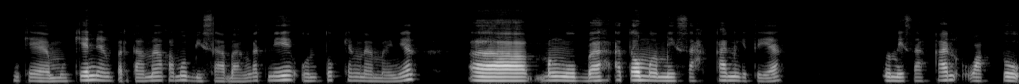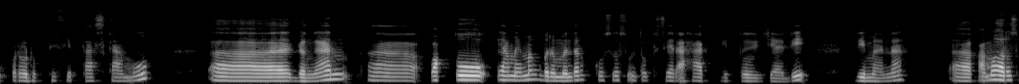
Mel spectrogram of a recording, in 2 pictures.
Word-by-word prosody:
Oke, 170 Hz, -1 st, -13 dB, 0.2 s
mungkin 155 Hz, +6 st, -2 dB
yang 185 Hz, -2 st, -4 dB
pertama, 175 Hz, +2 st, -7 dB
kamu 185 Hz, +1 st, -7 dB
bisa 155 Hz, -1 st, -10 dB
banget 160 Hz, +6 st, -11 dB
nih, 195 Hz, +3 st, -1 dB
untuk 165 Hz, +4 st, -12 dB
yang 180 Hz, -1 st, -10 dB
namanya, 155 Hz, +7 st, -6 dB, 0.5 s
eee, 175 Hz, -1 st, +10 dB, 0.2 s
mengubah 180 Hz, 0 st, 0 dB
atau 195 Hz, -1 st, +4 dB
memisahkan 175 Hz, 0 st, -3 dB
gitu 160 Hz, -2 st, -14 dB
ya. 165 Hz, -, -3 dB, 1.1 s
Memisahkan 170 Hz, +3 st, -4 dB
waktu 170 Hz, +1 st, -6 dB, 0.2 s
produktivitas 170 Hz, 0 st, -11 dB
kamu, 175 Hz, +11 st, -6 dB, 0.6 s
eee, 170 Hz, -2 st, +4 dB
dengan, 195 Hz, +10 st, +1 dB, 0.2 s
eee, 180 Hz, -2 st, -5 dB
waktu 195 Hz, +1 st, +3 dB, 0.3 s
yang 200 Hz, -1 st, 0 dB
memang 215 Hz, +4 st, -3 dB
benar-benar 190 Hz, +1 st, -1 dB
khusus 195 Hz, 0 st, -14 dB
untuk 180 Hz, -1 st, -15 dB
istirahat, 175 Hz, -2 st, -8 dB, 0.2 s
gitu. 155 Hz, -1 st, -12 dB
Jadi, 145 Hz, +8 st, -7 dB, 0.4 s
di 170 Hz, -2 st, -4 dB
mana, 160 Hz, +4 st, -8 dB, 0.6 s
eee, 165 Hz, -2 st, -1 dB
kamu 210 Hz, -, -2 dB
harus 200 Hz, 0 st, -2 dB
175 Hz, 110 wpm, -23 LUFS, 165-190 Hz, 1.1 s, eee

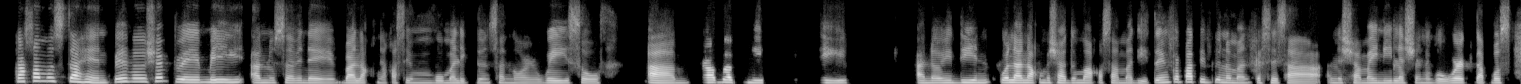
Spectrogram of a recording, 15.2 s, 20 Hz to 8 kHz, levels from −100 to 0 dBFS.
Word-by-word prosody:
Kakamustahin, 310 Hz, -9 st, +3 dB
pero 300 Hz, +2 st, +2 dB
siyempre 275 Hz, -7 st, +1 dB
may 235 Hz, 0 st, +1 dB
ano 210 Hz, 0 st, -2 dB
seven 200 Hz, -2 st, -4 dB
day. 185 Hz, -3 st, -2 dB
Balak 185 Hz, -1 st, +1 dB
niya 175 Hz, -5 st, -14 dB
kasing 185 Hz, -1 st, -9 dB
bumalik 180 Hz, -1 st, -5 dB
do'n 175 Hz, -, -7 dB
sa 190 Hz, +2 st, -9 dB
Norway. 175 Hz, +1 st, -4 dB
So, 180 Hz, -2 st, -4 dB, 0.5 s
um, 185 Hz, -3 st, +6 dB, 0.2 s
probably, 220 Hz, -3 st, +4 dB, 0.6 s
eh, 195 Hz, -1 st, -3 dB, 0.7 s
ano 195 Hz, +1 st, -1 dB
hindi 205 Hz, +1 st, 0 dB
n 210 Hz, -, -4 dB, 0.2 s
wala 215 Hz, 0 st, +8 dB
na 205 Hz, -2 st, +4 dB
akong 205 Hz, -1 st, -6 dB
masyadong 195 Hz, -1 st, -1 dB
makakasama 180 Hz, -1 st, -2 dB
dito. 175 Hz, +2 st, -9 dB
Yung 230 Hz, -, -5 dB
kapatid 255 Hz, -3 st, +3 dB
ko 240 Hz, -, -1 dB
naman 195 Hz, -4 st, -4 dB
kasi 195 Hz, -1 st, -4 dB
sa 170 Hz, -3 st, 0 dB
ano 190 Hz, 0 st, -9 dB
siya 180 Hz, -2 st, -3 dB
Maynila 185 Hz, 0 st, -2 dB
siya 185 Hz, +2 st, -5 dB
nagwo-work. 180 Hz, +1 st, +2 dB
Tapos 190 Hz, +1 st, 0 dB
195 Hz, 155 wpm, -25 LUFS, 180-220 Hz, 0.7 s, wala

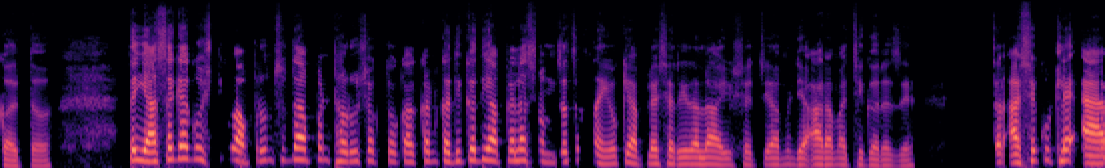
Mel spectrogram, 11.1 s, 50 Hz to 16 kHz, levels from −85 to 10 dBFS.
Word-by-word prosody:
कळतं. 110 Hz, -1 st, -7 dB, 0.8 s
तर -, -, +10 dB
या 205 Hz, -2 st, +9 dB
सगळ्या 265 Hz, +2 st, +6 dB
गोष्टी 250 Hz, +1 st, -6 dB
वापरून 215 Hz, +3 st, +2 dB
सुद्धा 240 Hz, +1 st, +4 dB
आपण 240 Hz, +1 st, +1 dB
ठरवू 205 Hz, 0 st, -1 dB
शकतो 210 Hz, -2 st, -7 dB
का? 195 Hz, 0 st, -1 dB
कारण 205 Hz, -1 st, -2 dB
कधी-कधी 215 Hz, +4 st, +2 dB
आपल्याला 220 Hz, +1 st, +3 dB
समजतच 205 Hz, +1 st, -8 dB, 0.2 s
नाही 155 Hz, -4 st, -3 dB
हो, 155 Hz, -, -4 dB
की 190 Hz, -, -1 dB
आपल्या 155 Hz, 0 st, -1 dB
शरीराला 145 Hz, -1 st, -1 dB
आयुष्याची 130 Hz, 0 st, -7 dB
म्हणजे 140 Hz, 0 st, -6 dB
आरामाची 135 Hz, -1 st, -4 dB
गरज 120 Hz, -3 st, -9 dB
आहे. 115 Hz, +1 st, -12 dB, 0.8 s
तर 190 Hz, -, +1 dB
असे 200 Hz, +5 st, 0 dB
कुठले 230 Hz, -1 st, 0 dB
ॲप 160 Hz, -1 st, +6 dB
185 Hz, 155 wpm, -22 LUFS, 140-220 Hz, 0.8 s, तर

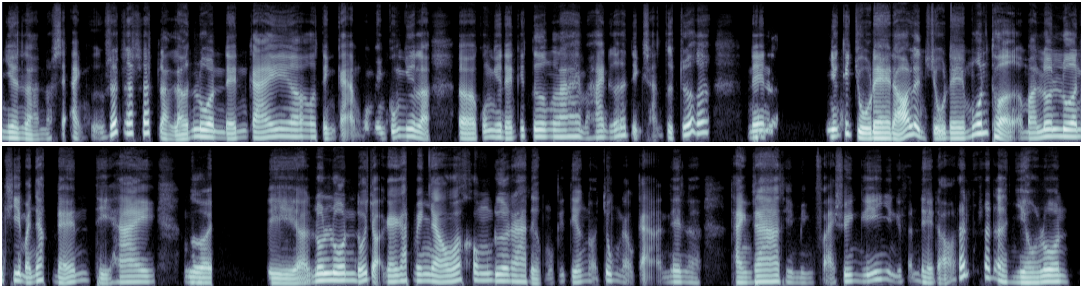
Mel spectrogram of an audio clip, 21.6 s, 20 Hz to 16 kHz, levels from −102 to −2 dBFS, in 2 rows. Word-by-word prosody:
nhiên 145 Hz, -3 st, +1 dB
là 115 Hz, -4 st, -2 dB
nó 120 Hz, +2 st, -15 dB
sẽ -, -, -10 dB
ảnh -, -, -5 dB
hưởng 140 Hz, -, -13 dB
rất, 260 Hz, +4 st, +6 dB
rất, 255 Hz, 0 st, +2 dB
rất 265 Hz, 0 st, +2 dB
là 130 Hz, -, 0 dB
lớn 110 Hz, +6 st, 0 dB
luôn 165 Hz, -5 st, +4 dB
đến 135 Hz, +6 st, -1 dB
cái, 165 Hz, +5 st, +1 dB
ơ, 170 Hz, -1 st, -1 dB
tình 130 Hz, -1 st, -5 dB
cảm -, -, -7 dB
của -, -, -14 dB
mình 135 Hz, -1 st, -6 dB
cũng 160 Hz, +7 st, -3 dB
như 185 Hz, -1 st, +3 dB
là, 150 Hz, -, +1 dB, 0.3 s
ờ, 130 Hz, -2 st, +2 dB
cũng 160 Hz, +2 st, -4 dB
như 165 Hz, -, 0 dB
đến 135 Hz, -1 st, -2 dB
cái 185 Hz, -, -5 dB
tương 175 Hz, 0 st, +2 dB
lai 170 Hz, 0 st, 0 dB
mà 135 Hz, -, -14 dB
hai 155 Hz, +1 st, -2 dB
đứa 165 Hz, +4 st, -4 dB
đã 205 Hz, -, 0 dB
định -, -, -8 dB
sẵn -, -, -18 dB
từ -, -, -2 dB
trước 245 Hz, +5 st, +4 dB
á. 270 Hz, -, +4 dB, 0.4 s
Nên 165 Hz, +2 st, +3 dB
là -, -, -10 dB, 0.5 s
những 180 Hz, +1 st, +3 dB
cái 250 Hz, -, -1 dB
chủ 135 Hz, -3 st, +7 dB
đề 135 Hz, 0 st, +7 dB
đó 130 Hz, -, +6 dB
là 230 Hz, -, +5 dB
chủ -, -, 0 dB
đề 135 Hz, 0 st, +2 dB
muôn 255 Hz, -, +4 dB
thuở 170 Hz, -9 st, +2 dB
mà 135 Hz, 0 st, -1 dB
luôn 180 Hz, +4 st, +4 dB
luôn 175 Hz, -1 st, +6 dB
khi 180 Hz, 0 st, 0 dB
mà -, -, -1 dB
nhắc 180 Hz, +3 st, -2 dB
đến 145 Hz, +7 st, -4 dB
thì 110 Hz, -2 st, -6 dB
hai 145 Hz, +1 st, -1 dB, 0.3 s
người 130 Hz, -2 st, +1 dB, 0.6 s
thì, 110 Hz, -2 st, 0 dB
ờ, 110 Hz, -, -2 dB
luôn 175 Hz, +3 st, +5 dB
luôn 180 Hz, -1 st, +4 dB
đối 160 Hz, +4 st, +2 dB
chọi -, -, -3 dB
gay 150 Hz, 0 st, +1 dB
gắt 170 Hz, +3 st, -3 dB
với 170 Hz, -1 st, -2 dB
nhau 155 Hz, -2 st, +1 dB
á, 180 Hz, -, +2 dB
không 180 Hz, -1 st, -4 dB
đưa 170 Hz, -1 st, +2 dB
ra 155 Hz, -2 st, -2 dB
được 110 Hz, -4 st, -8 dB
một 110 Hz, -, -22 dB
cái 160 Hz, -, -21 dB
tiếng 140 Hz, +3 st, -5 dB
nói -, -, -17 dB
chung 175 Hz, -3 st, -4 dB
nào -, -, -16 dB
cả, -, -, -11 dB
nên 140 Hz, 0 st, -5 dB
là 130 Hz, -2 st, -14 dB, 0.4 s
thành 130 Hz, -1 st, -1 dB
ra 150 Hz, +1 st, +2 dB
thì 135 Hz, -3 st, -13 dB
mình 125 Hz, -1 st, -16 dB
phải -, -, -10 dB
suy 160 Hz, 0 st, -3 dB
nghĩ 165 Hz, +5 st, -4 dB
những 195 Hz, -, -11 dB
cái 145 Hz, -, -14 dB
vấn 180 Hz, -, -18 dB
đề 125 Hz, -4 st, -4 dB
đó -, -, -9 dB
rất, 270 Hz, +4 st, +2 dB, 0.2 s
rất 250 Hz, -2 st, -1 dB
là 175 Hz, -7 st, -1 dB
nhiều 130 Hz, -1 st, 0 dB
luôn. 155 Hz, 0 st, +3 dB
155 Hz, 280 wpm, -23 LUFS, 135-175 Hz, 0.6 s, chủ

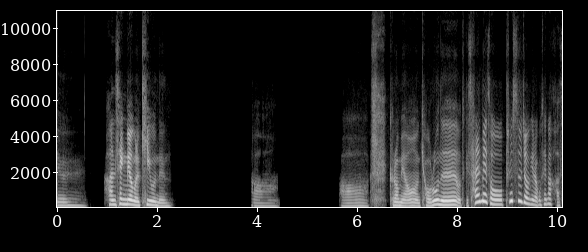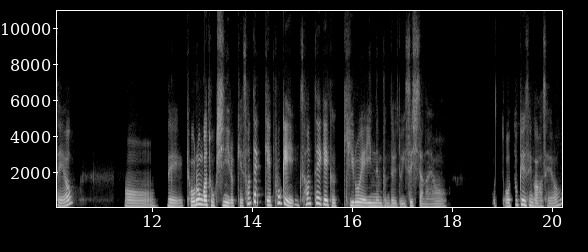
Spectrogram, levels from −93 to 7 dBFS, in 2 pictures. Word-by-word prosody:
예. 185 Hz, -1 st, -7 dB, 0.4 s
한 245 Hz, 0 st, +2 dB
생명을 255 Hz, -5 st, +6 dB
키우는. 180 Hz, -9 st, 0 dB, 1.5 s
아. 160 Hz, -3 st, -15 dB, 1.2 s
아 165 Hz, 0 st, -10 dB, 0.4 s
그러면 180 Hz, -3 st, 0 dB
결혼은 225 Hz, +3 st, +6 dB
어떻게 170 Hz, 0 st, -6 dB
삶에서 330 Hz, -, +4 dB
필수적이라고 345 Hz, -, +2 dB
생각하세요? 225 Hz, -, -6 dB, 1.0 s
어 160 Hz, 0 st, -11 dB, 0.2 s
네. 165 Hz, -3 st, -8 dB
결혼과 240 Hz, +5 st, +2 dB
독신이 195 Hz, -3 st, -5 dB
이렇게 165 Hz, 0 st, -7 dB
선택의 315 Hz, -, -4 dB
폭이 275 Hz, -2 st, -3 dB
선택의 295 Hz, -3 st, -2 dB
그 170 Hz, -6 st, -9 dB, 0.2 s
기로에 190 Hz, -2 st, -3 dB
있는 165 Hz, -1 st, -6 dB
분들도 155 Hz, -2 st, -13 dB
있으시잖아요. 145 Hz, -2 st, -13 dB, 1.2 s
어 170 Hz, -, -6 dB
어떻게 235 Hz, +8 st, -4 dB
생각하세요? 160 Hz, -, -11 dB
185 Hz, 225 characters per minute, -18 LUFS, 165-245 Hz, 1.5 s, 생명을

